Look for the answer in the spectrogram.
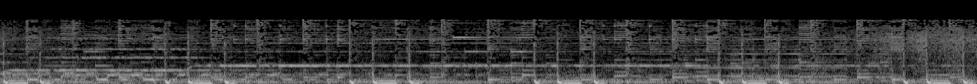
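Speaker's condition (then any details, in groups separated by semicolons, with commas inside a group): No condition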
